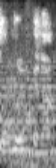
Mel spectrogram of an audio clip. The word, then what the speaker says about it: aluminum: Except that I pronounce it, you know, Canadians and Americans are agreed that the pronunciation is aluminum.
